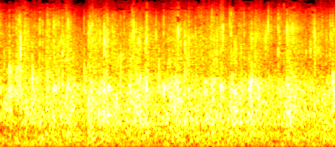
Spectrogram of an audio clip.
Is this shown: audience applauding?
yes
